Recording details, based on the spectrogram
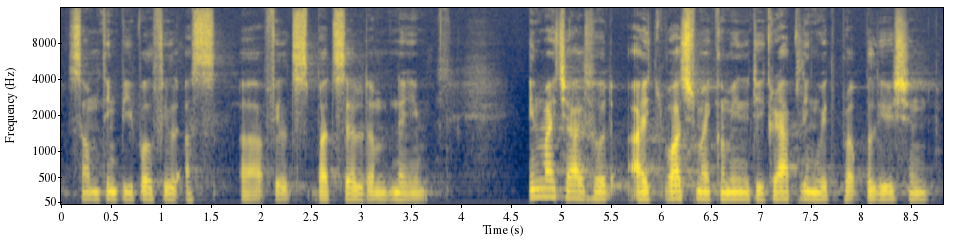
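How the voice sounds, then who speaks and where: A young man from Bangladesh giving a prepared personal testimony at a conference, in a measured, earnest delivery with occasional restarts. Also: lowish voice, vocal fry, mellow. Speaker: conference speaker. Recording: echoey hall reverb.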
